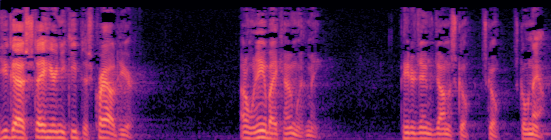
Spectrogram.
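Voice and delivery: low, controlled orders; stern. Acted. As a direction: give orders that allow no argument. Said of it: "he's gotten real stern".

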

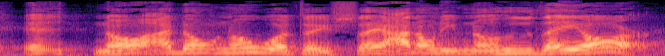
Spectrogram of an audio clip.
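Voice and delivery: loud, emphatic preacher's refusal; indignant rebuttal. Acted. Preacher answering those who quote what they say, indignant. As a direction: throw the hearsay back forcefully. Preacher rebuffs the gossips he mimicked.

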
